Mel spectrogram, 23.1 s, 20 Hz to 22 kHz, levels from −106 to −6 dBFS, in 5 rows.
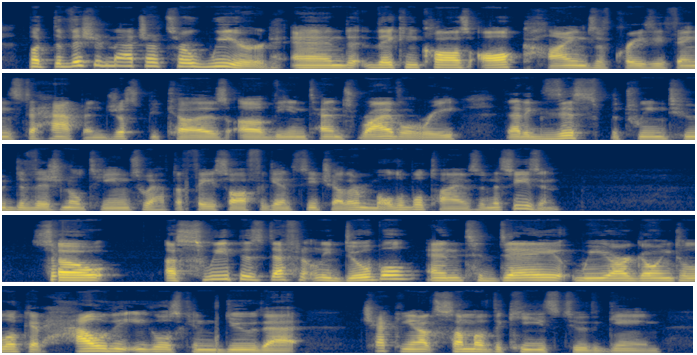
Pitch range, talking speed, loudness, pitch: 115-150 Hz, 180 wpm, -24 LUFS, 130 Hz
